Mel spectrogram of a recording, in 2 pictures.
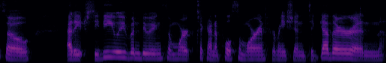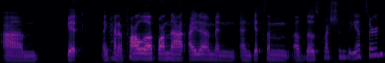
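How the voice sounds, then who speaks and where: A woman on the city housing staff gives a presentation during an online meeting in a low, somewhat mellow voice with no echo. She speaks informally and hedges, filling her sentences with frequent ums.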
